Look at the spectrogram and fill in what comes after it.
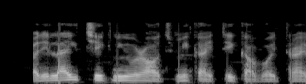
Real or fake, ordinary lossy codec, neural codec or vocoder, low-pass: real; MP3, 64 kbps; none; 7.2 kHz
